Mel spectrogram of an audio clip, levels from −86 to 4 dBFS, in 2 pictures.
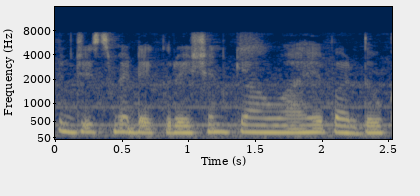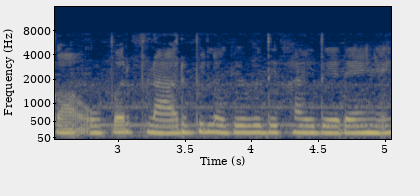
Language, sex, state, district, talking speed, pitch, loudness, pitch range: Hindi, female, Bihar, East Champaran, 190 wpm, 190 Hz, -26 LUFS, 180-200 Hz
